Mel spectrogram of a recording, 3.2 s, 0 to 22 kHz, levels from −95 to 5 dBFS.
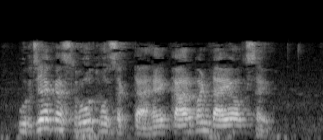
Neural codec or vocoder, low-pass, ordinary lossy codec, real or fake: none; 7.2 kHz; AAC, 32 kbps; real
